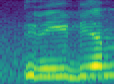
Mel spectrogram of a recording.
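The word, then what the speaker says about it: ctenidium: टिनिडियम में सी साइलेंट है, टिनिडियम गिल्स।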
